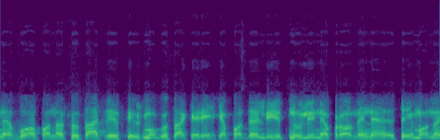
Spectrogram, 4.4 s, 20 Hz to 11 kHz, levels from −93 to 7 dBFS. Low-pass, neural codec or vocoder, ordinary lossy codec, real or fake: 9.9 kHz; none; MP3, 64 kbps; real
